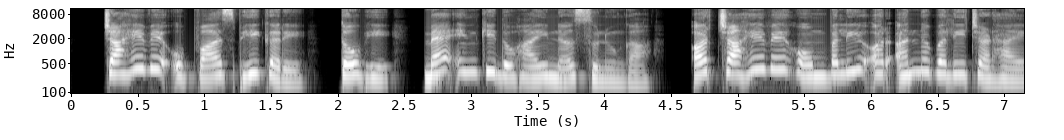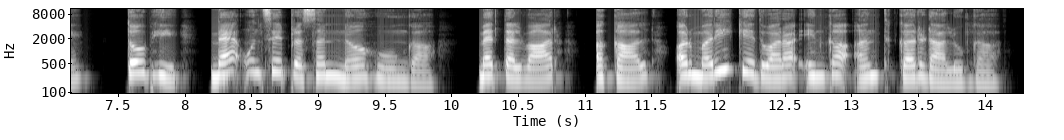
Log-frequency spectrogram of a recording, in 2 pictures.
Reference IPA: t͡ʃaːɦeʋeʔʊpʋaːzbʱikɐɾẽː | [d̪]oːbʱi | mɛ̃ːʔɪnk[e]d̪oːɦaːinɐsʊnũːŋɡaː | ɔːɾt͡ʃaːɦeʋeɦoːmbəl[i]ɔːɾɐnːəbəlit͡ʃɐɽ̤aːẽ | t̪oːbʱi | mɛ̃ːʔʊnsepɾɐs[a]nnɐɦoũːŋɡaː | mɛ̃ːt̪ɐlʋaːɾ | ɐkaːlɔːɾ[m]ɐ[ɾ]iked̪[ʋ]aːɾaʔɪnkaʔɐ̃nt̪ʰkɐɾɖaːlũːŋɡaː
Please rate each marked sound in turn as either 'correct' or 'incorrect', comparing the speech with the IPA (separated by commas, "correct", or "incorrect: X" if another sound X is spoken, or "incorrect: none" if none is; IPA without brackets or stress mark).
incorrect: t̪, incorrect: i, correct, incorrect: ə, correct, correct, incorrect: w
